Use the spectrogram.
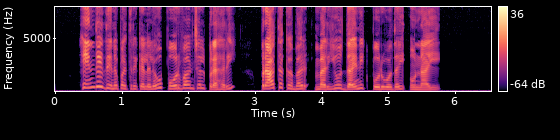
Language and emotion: Telugu, neutral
